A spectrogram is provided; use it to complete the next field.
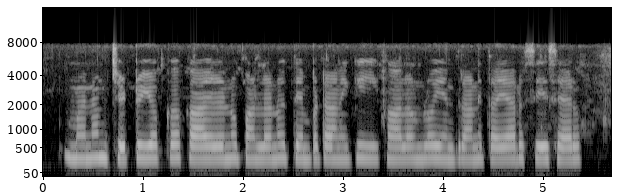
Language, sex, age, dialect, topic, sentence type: Telugu, male, 18-24, Telangana, agriculture, statement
